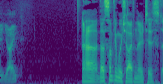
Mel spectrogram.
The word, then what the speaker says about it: Ylke: Well, I don't do much, but anyway, my name is it's not Yike, it's actually Ilke, but because many English speakers have trouble pronouncing it, they say Yike.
